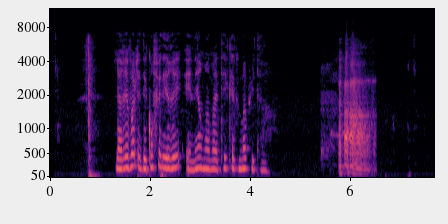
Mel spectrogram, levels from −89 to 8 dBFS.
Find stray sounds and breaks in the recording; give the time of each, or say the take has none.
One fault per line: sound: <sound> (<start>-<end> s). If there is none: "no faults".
sound: laugh (5.4-6.5 s)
